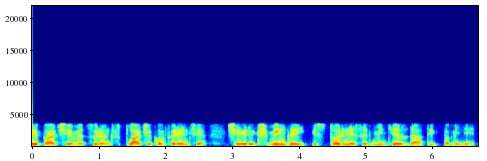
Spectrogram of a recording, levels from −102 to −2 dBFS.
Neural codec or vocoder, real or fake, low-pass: none; real; 3.6 kHz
